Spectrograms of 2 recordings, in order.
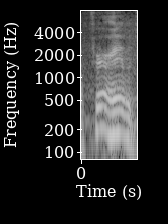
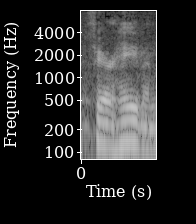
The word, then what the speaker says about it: Fairhaven: Now, Fairhaven's a nice place, but you have to pronounce it correctly. I just said Fairhaven. That is not the way you pronounce it. It is Fairhaven.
